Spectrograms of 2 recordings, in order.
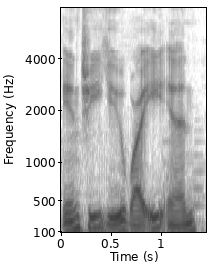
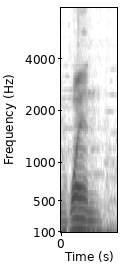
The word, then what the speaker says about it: Nguyen: And said, I pronounce that Nguyen, but different people even pronounce my last name differently within my own country. Yeah, I've always seen it pronounced as, or heard it pronounced as Wen.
